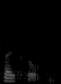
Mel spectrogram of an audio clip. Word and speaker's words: Vokle: Well, for me, I'm really passionate about this great program called Vocal. Using and it's spelled differently. Help me. Vocal spelled Vokle.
